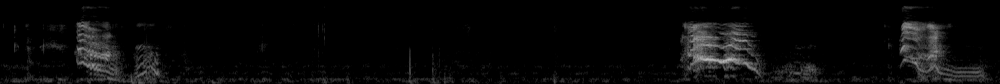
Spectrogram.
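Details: Pug puppy and a Jack Russell x Maltese at play, giving three short, high yapping barks with a growly edge, spaced far apart with a long quiet stretch between the first and second.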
